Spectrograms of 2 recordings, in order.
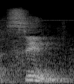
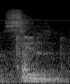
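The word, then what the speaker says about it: שׂין: sin. 왼쪽에 점이 있다는 걸 기억하시고 아까 사맥하고 같은 발음이라고 생각하시면 되겠습니다. 시옷 발음이죠. sin.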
